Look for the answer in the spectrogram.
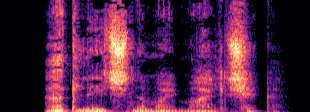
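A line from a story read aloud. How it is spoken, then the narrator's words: Whispered. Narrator (Russian): прошептал Вудворд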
